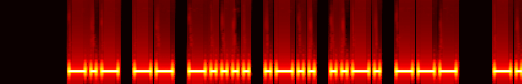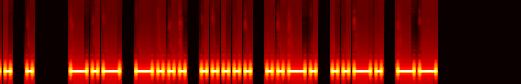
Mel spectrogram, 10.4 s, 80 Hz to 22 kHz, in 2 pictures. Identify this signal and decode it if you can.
Morse code, heard as a keyed tone, about 22 wpm, 700 Hz. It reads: KM6LFO DE KB5FFM
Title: USA Callsign DE Callsign - 6 Characters - 22wpm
